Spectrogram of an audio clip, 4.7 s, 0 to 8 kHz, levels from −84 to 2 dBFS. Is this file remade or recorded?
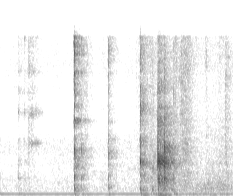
recorded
